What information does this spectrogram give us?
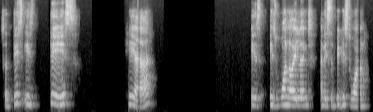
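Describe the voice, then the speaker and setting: A woman's voice: on the high side, slow, long pauses. A woman leading an online training session, explaining things in a chatty way and checking in with the listeners. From United Kingdom. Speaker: intercultural trainer.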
